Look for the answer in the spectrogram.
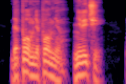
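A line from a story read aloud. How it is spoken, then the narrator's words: Tired snapping over phone. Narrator (Russian): устало огрызнулся голос в трубке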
